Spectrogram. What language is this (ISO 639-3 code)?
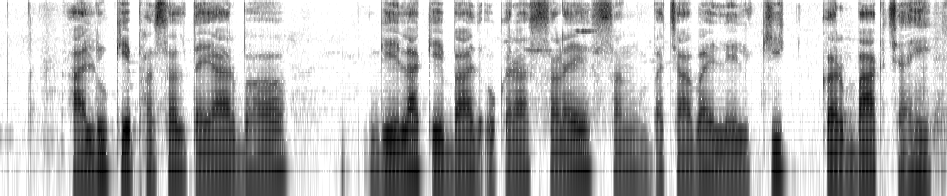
mai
